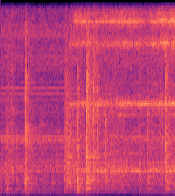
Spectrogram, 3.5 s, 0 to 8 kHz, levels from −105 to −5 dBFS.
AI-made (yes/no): no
